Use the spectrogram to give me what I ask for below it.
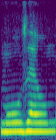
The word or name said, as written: múzeum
